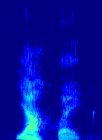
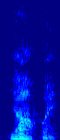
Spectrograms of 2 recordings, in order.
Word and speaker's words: Yahweh: Anytime you see Lord, all in capital letters, the Lord, it translates the holy name YHWH, that they pronounced Yahweh. Yahweh.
